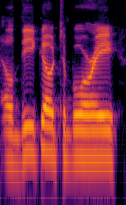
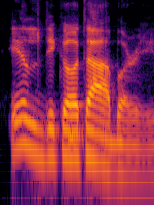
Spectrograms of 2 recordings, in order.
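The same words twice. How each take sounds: First: The name is said with an American accent. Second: The name is said with a Hungarian pronunciation.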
